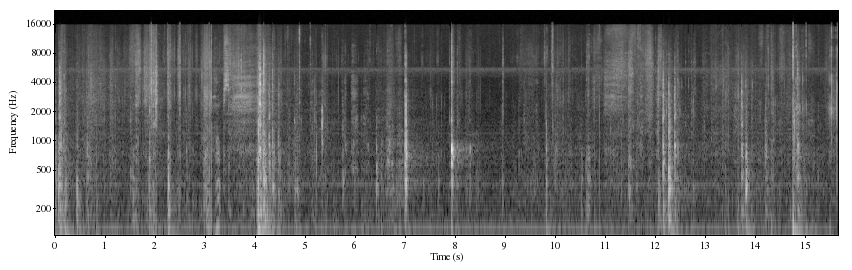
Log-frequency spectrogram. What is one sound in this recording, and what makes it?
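Plastic engine parts click and knock under a man's hands.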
